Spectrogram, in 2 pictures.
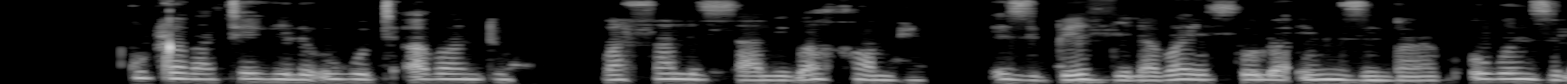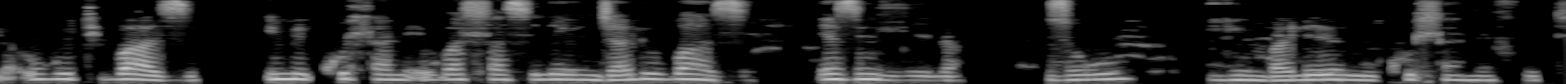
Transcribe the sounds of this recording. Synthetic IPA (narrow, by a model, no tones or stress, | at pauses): ɣuǃaɣatʰeɣilɛʔuɣutʰiʔaβantʼu | βaɬaliɬaliβahambʱi | ezib̥ʱɛɮɛlaβajɛɬɔlwaʔimizimbʱaaβɔɔɣwɛnd͡zʱɛla̰ʔuɣutʰiβazi | imikʰuɬanɛɛβaɬasilɛjɔnd͡ʒʱalɔβazi | nezind͡ɮʱɛla | zoɣu | vimbʱalɛjɔmikʰuɬanɛfuːtʰi̥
